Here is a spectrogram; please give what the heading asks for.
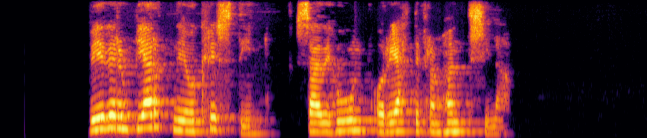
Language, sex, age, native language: Icelandic, female, 30-39, Icelandic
